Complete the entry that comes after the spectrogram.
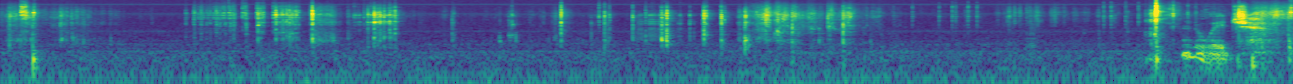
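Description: Paper notecard for a quilter's box being cut by hand, a faint run of soft snips, crinkles and taps with a few louder bursts near the end, quiet and close.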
